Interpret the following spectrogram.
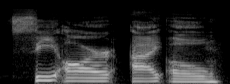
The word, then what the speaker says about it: Criollo: Criollo. Criollo. And with a Spanish accent, the LL is technically a Y. Whenever you see two L's on anything that's Spanish, you pronounce it with a Y.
